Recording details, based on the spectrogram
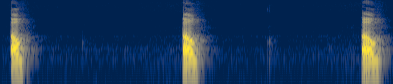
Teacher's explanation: Tertahannya aliran suara saat kita mengucapkan huruf qaf ini. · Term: asyiddah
